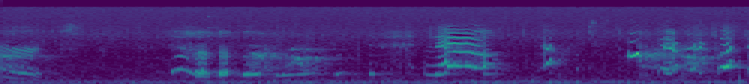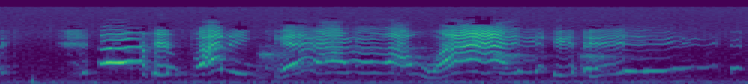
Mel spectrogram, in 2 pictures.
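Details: Great Pyrenees and Akita mix dog giving a string of whiny, wavering vocal sounds, some rising and falling in yodel-like bends, growing louder and more insistent toward the end, in a small indoor room.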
